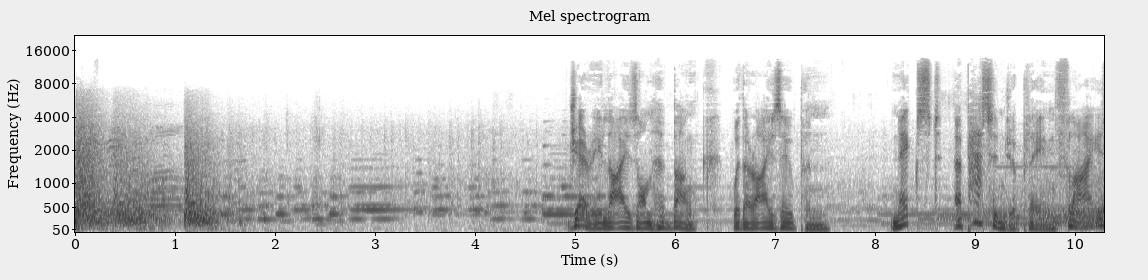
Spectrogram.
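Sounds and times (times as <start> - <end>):
hunters firing guns: 0.0 - 2.8
speech: 5.0 - 7.6, 8.2 - 10.2.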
